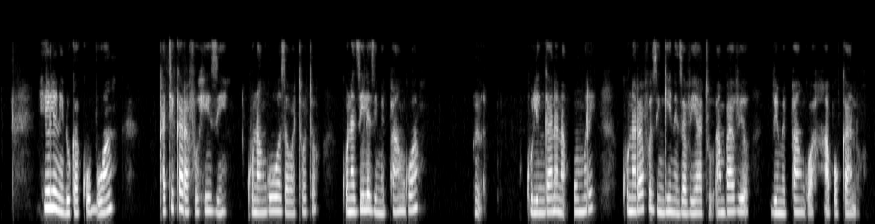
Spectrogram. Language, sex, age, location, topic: Swahili, female, 25-35, Nairobi, finance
